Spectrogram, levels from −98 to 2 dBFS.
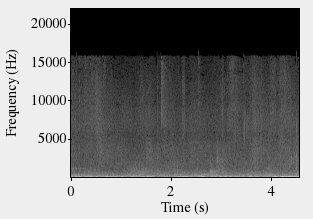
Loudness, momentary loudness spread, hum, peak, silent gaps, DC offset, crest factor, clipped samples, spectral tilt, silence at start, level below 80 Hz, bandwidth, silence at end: -42 LUFS; 5 LU; none; -12 dBFS; none; under 0.1%; 14 dB; under 0.1%; -4.5 dB/octave; 0 s; -34 dBFS; 14.5 kHz; 0 s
